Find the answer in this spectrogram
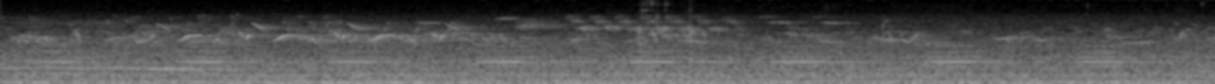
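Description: Birds chirping in quick repeated short notes over a steady low outdoor rumble.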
